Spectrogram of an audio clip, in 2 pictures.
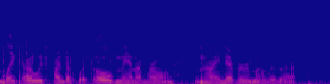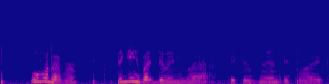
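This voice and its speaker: A young woman talks through her drawing on a live stream, rambling and thinking aloud with plenty of "like" and "um". Her voice sits at an ordinary middle pitch. The audio is a bit dull and lo-fi, with a faint hiss and soft clicks behind her. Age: young adult. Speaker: art streamer. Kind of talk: casual live-stream chat while drawing.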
